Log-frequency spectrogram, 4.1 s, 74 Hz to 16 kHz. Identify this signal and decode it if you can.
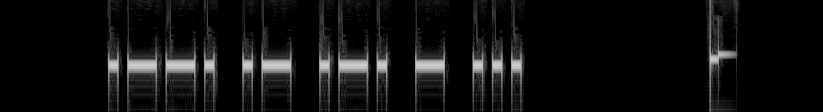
Morse code, heard as a keyed tone, about 25 wpm, 700 Hz. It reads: PARTS
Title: Sentences from Top 1000 Words - Review Part 6 - New Word Drill - 25wpm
